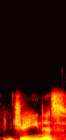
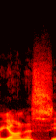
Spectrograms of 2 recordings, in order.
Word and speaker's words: Janus: You know how every Criterion movie starts with Janus films? – Or Giannis, even? – No. No. Janus. – Okay. – Is how it's pronounced.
